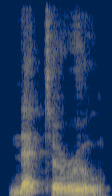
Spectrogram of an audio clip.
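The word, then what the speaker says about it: Neteru: n Valley comitic ancestors the Naru pronounced netu are indwelling differentiated zones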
